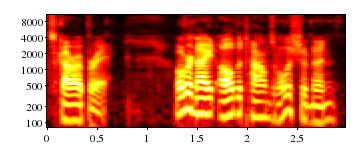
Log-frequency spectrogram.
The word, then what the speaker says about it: Skara Brae: And I assume it's Skara Brae because that rhymes with the line before.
